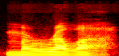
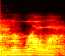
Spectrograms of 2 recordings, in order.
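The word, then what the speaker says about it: Marella: him Gino yeah okay but it's it's morela not yeah Mela yeah not not MLL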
